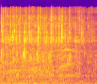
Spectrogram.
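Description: Water trickles and splashes as pots are filled at a village water source during a shortage, a continuous close pouring sound with faint voices in the background.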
